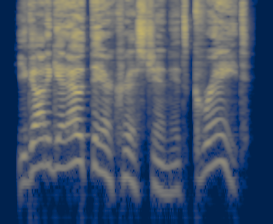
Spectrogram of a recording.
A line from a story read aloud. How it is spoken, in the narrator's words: Jack yells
